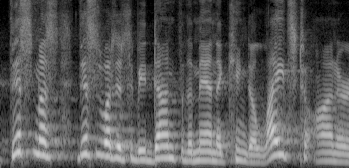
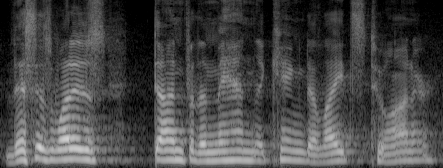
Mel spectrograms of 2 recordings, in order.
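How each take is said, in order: First: High, loud, proud herald cry; gloating proclamation. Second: High, strained herald forced to praise; horrified squeaky voice. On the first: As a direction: announce it as your own triumph. Haman imagines proclaiming his own praise. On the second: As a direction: squeak it out in horror. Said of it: "with, I think, a horrified, squeaky voice". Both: Acted.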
